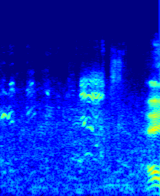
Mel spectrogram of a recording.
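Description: A man's voice calls out a loud, drawn-out "Hey" near the end as a greeting, after faint street background.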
